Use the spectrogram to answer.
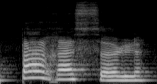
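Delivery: parasol slowly as pa-ra-sol; syllables marked. Shown as a demonstration. Teacher asking for a count, parasol in three beats. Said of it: "combien il y a de syllabes?".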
